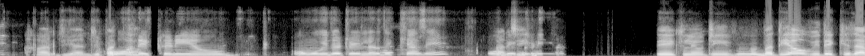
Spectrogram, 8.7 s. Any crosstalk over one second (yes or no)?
no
